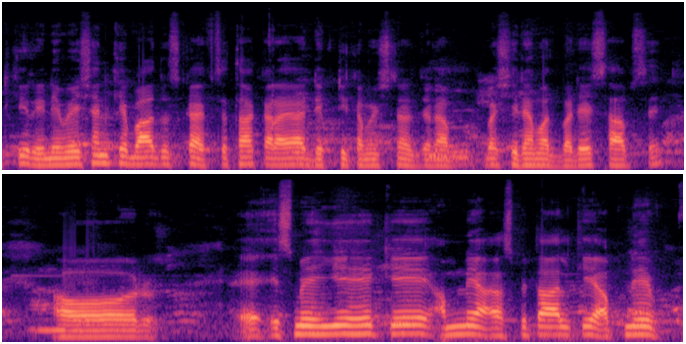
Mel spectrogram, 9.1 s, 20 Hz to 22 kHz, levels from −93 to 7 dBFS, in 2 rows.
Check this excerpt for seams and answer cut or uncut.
uncut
